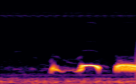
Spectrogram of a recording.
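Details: Wild spotted dove perched in a nearby tree, praised for its big, deep voice: a soft lead-in note rising into two sustained, flat low hoots in quick succession.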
